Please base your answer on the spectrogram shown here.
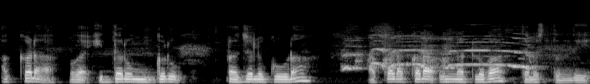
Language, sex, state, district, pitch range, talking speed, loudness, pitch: Telugu, male, Andhra Pradesh, Sri Satya Sai, 115-135 Hz, 80 wpm, -16 LUFS, 120 Hz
